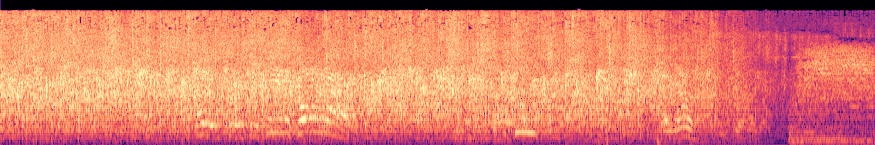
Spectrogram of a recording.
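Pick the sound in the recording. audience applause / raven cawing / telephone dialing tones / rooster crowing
audience applause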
